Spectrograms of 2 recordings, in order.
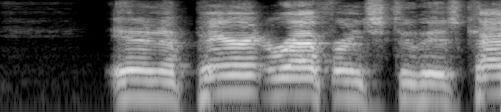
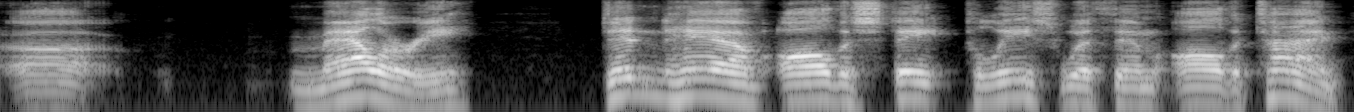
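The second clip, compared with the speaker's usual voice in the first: ordinary talk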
